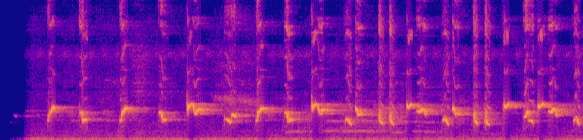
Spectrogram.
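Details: Sooty-headed bulbul in long rapid 'ropel' song, used as a lure to make other bulbuls sing: quick bubbly whistled notes, each dropping or rising sharply, tumbling on almost without pause, with a faint low hum beneath.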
